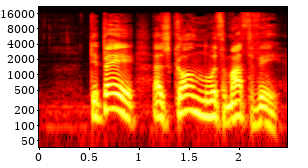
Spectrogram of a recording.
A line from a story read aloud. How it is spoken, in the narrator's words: he shouted from the cart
